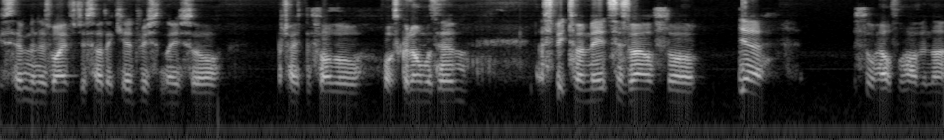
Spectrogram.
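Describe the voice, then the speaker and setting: Medium tempo from a man, broken by long, frequent pauses. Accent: Scottish Highland. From Scotland, Inverness. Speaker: professional footballer. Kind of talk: interview.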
